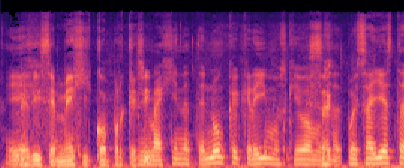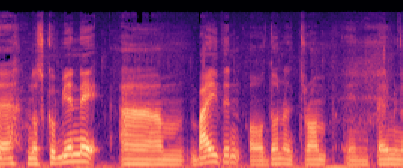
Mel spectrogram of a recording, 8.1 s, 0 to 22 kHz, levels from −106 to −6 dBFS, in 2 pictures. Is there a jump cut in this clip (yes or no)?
yes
